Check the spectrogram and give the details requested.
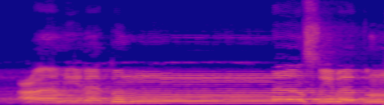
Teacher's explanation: عاملۃ ناصبۃ، یہاں پر ادغام ناقص، دو پیش تنوین کے بعد حروف یؤمن میں سے نون ہے، اس لیے دو پیش تنوین کی آواز کو ناک میں لے جا کر غنہ کے ساتھ پڑھیں گے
